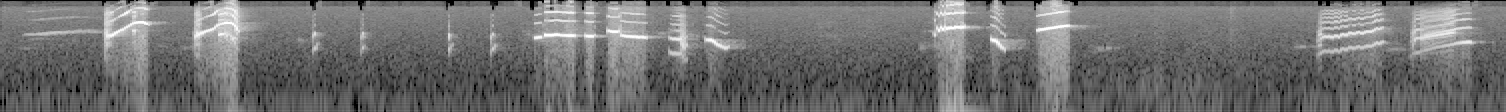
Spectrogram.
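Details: Oriental magpie-robin, kacer, singing as a lure for others of its kind: sparse high upswept whistles, faint ticking notes and a few clustered chirps, separated by longer silences.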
